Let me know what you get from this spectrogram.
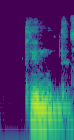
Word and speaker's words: Plymouth: Y ahí podemos ver que ellos llegaron a mm, Plymouth, ¿lo dije bien? – Plymouth. Sí.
